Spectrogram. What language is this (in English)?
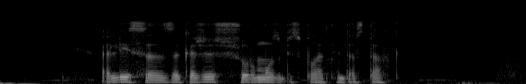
Russian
